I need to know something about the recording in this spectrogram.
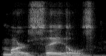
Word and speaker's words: Marseilles: We have what would be called Marseille in France, but it's Marseilles.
